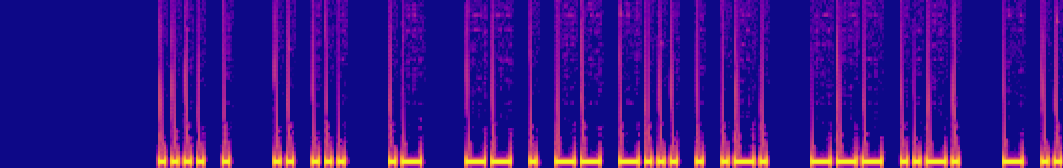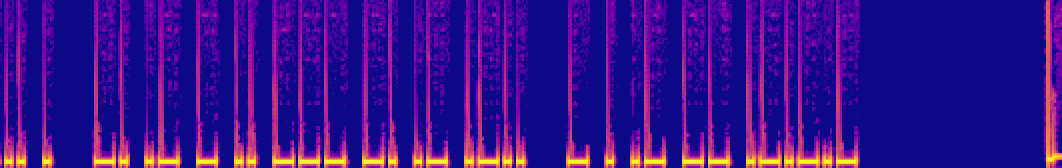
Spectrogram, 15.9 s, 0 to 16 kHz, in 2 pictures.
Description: Morse code, heard as a keyed tone, about 25 wpm, 700 Hz. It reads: HE IS A MEMBER OF THE NATIONAL TEAM.
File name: practice / 25wpm / Sentences with 3-Word Phrases - 25wpm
